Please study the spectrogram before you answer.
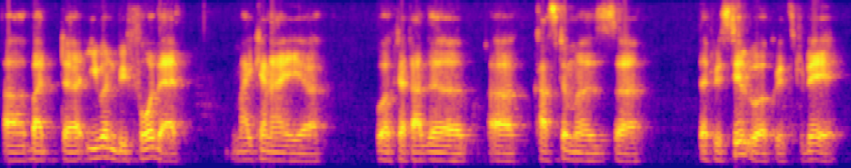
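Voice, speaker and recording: A man's voice: lowish voice, fairly even intonation. Middle-aged Sri man, roomy audio. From Sri Lanka. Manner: measured, pausing often between phrases. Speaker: guest, company CTO. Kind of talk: casual podcast interview. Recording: roomy, dull lo-fi remote audio.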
